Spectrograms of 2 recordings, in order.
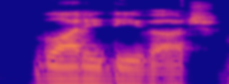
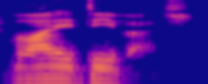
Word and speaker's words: Vlade Divac: Vlade? Is that how it? Vlade Divac? – Vlade Divac. – Vlade Divac.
